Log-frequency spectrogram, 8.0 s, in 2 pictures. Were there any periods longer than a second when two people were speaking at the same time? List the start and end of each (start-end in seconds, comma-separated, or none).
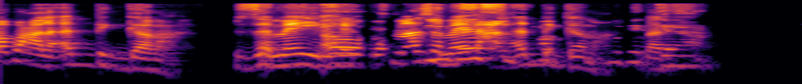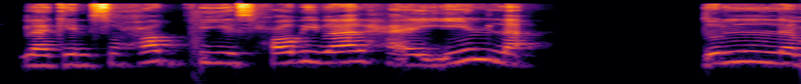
1.6-3.5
